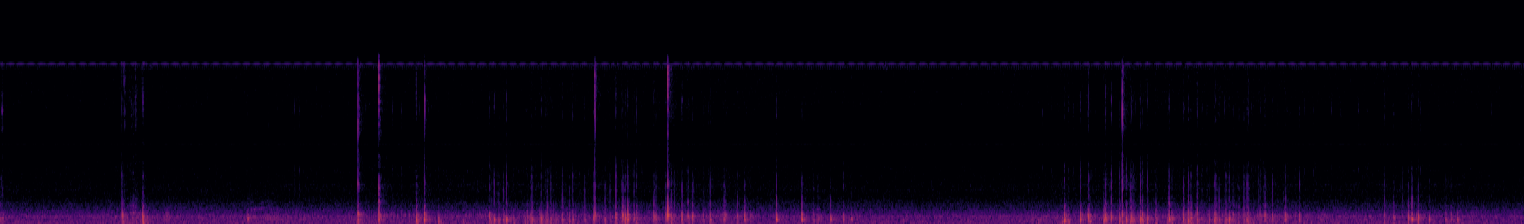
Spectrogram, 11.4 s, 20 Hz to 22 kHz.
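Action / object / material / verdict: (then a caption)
scrape / plastic paddle hairbrush bristles / plastic / none. Fingertips and long nails rub and scratch across the white-tipped plastic bristles of a black plastic paddle hairbrush. The result is quiet bursts of crisp, clicky scratching and rustling over a steady hiss, clustered around 1 to 5 seconds and again around 8 to 9.5 seconds, with a short flurry near 10.6 seconds.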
